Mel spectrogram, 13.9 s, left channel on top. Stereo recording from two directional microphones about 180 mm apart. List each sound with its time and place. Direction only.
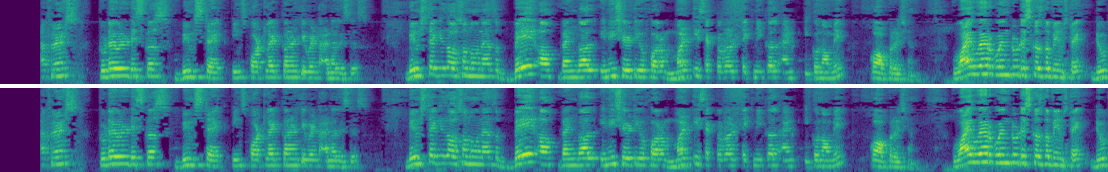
0.5 s a man's voice: 10° right (ahead or behind)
